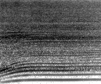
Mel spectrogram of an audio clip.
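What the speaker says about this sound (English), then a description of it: "With chainsaws in hand," A chainsaw drones steadily while cutting through tornado debris during storm cleanup, a loud, sustained engine whine holding one pitch for over a second with no voices.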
